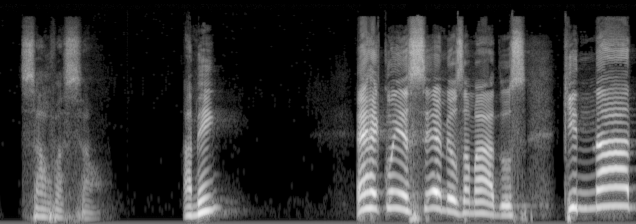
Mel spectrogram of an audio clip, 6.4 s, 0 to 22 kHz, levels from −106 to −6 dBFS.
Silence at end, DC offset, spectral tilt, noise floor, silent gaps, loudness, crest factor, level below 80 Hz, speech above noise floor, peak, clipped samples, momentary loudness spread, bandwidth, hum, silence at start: 0.05 s; under 0.1%; -4 dB/octave; -87 dBFS; none; -21 LUFS; 18 dB; -62 dBFS; 66 dB; -6 dBFS; under 0.1%; 17 LU; 17 kHz; none; 0.2 s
